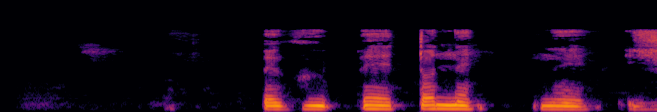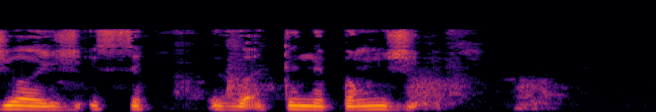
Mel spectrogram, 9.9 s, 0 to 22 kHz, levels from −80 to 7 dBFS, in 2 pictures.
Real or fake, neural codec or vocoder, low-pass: real; none; 7.2 kHz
